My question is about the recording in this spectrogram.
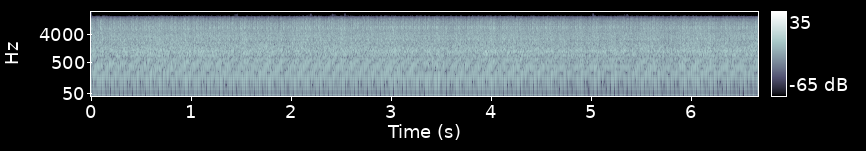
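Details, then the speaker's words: Free roadside Honda-engine walk-behind lawnmower, started after opening the fuel valve that had been off: small single-cylinder putters at a steady even beat with no misses or surging; runs cleanly. "sweet cool that's sick it works"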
